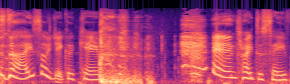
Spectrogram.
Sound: laughs

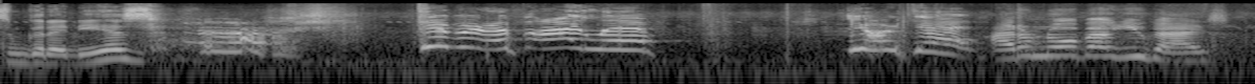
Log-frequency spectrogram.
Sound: high Voice

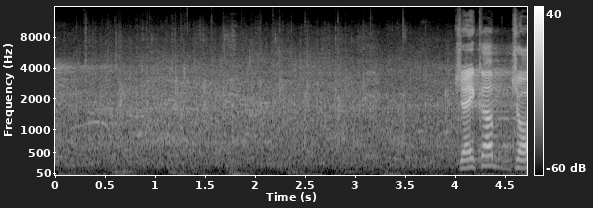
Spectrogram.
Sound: applause

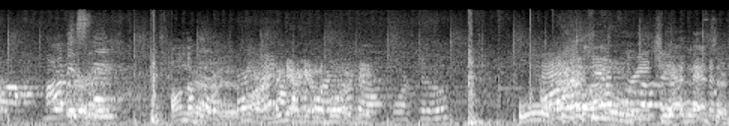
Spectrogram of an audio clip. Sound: applause

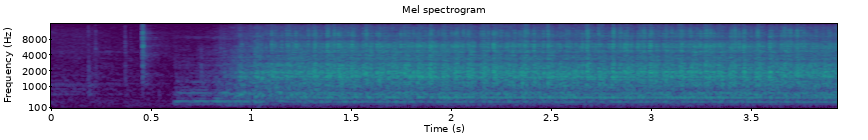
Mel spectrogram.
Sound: mixer roaring

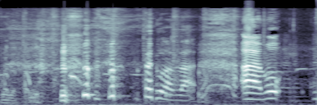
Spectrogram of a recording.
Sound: all chuckling

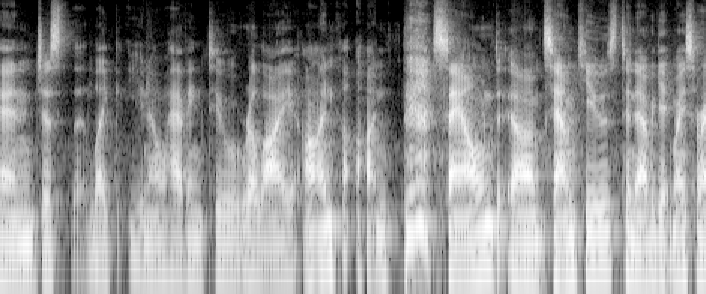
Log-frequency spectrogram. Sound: chuckles

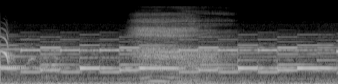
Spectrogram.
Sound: sigh

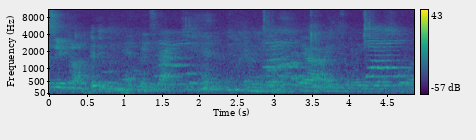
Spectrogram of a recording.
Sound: crowd chatting

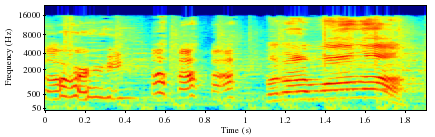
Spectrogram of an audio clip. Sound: laughs

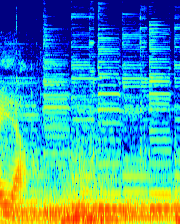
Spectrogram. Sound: air swishes

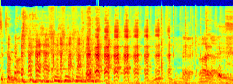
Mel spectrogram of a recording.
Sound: everyone laughing

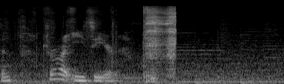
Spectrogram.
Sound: laughs

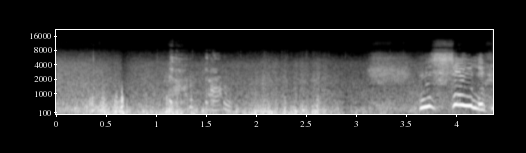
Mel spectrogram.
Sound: woman coughs

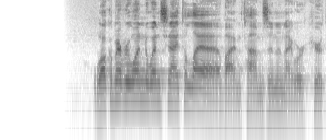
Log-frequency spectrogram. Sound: voiceover

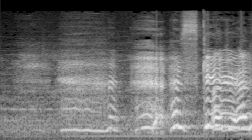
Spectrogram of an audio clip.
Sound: nervous laughing

